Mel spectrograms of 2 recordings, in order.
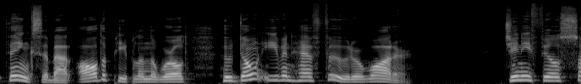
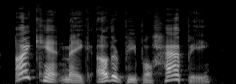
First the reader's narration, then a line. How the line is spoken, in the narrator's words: he exclaims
